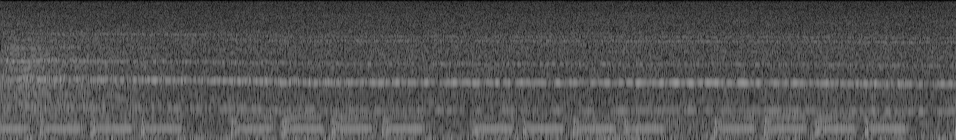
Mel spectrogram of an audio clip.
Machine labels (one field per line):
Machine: slide rail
